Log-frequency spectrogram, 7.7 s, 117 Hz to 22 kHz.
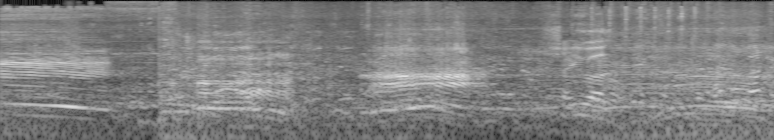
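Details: Sahiwal breed bull calves at the start of trading at Ambari cattle market, Dinajpur, on 12 June. Drawn-out harmonic lowing rises and falls in several long calls, overlapping with human voices and general market chatter.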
